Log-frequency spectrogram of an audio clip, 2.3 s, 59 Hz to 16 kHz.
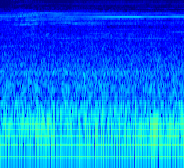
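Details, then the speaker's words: Melodysusie Scamander cordless rechargeable nail drill (30,000 RPM) running at fairly high speed: very quiet, steady high-pitched whir with even note, no rattle or wobble; strong torque; normal high-speed running. "so it's very quiet okay another benefit it's very quiet i have to say"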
